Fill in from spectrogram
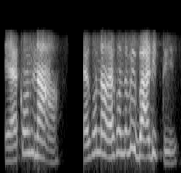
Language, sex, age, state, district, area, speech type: Bengali, female, 18-30, West Bengal, Dakshin Dinajpur, urban, conversation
